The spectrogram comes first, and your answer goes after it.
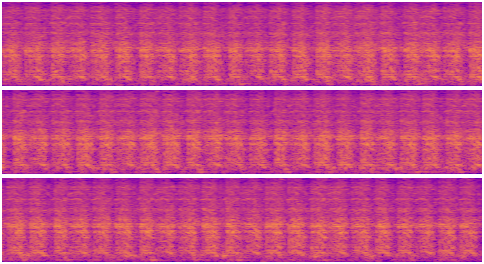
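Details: Overheated Tata Vista, radiator hose knocked off in an underside impact: long, even starter cranking at about ninety turns a minute never catches; owner says it has compression but suspects a blown gasket and a ruined engine.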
